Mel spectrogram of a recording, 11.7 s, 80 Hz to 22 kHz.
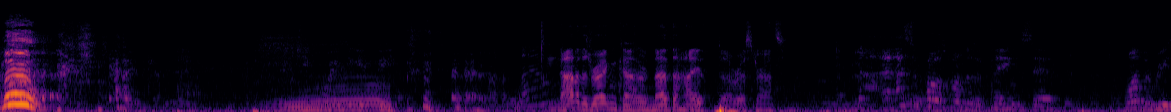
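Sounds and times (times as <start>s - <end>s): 
laughter: 0.3s - 1.6s, 4.0s - 5.1s
cow mooing: 2.8s - 4.0s
speech: 5.8s - 8.0s, 8.6s - 11.6s.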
